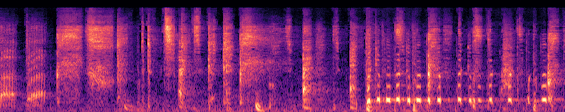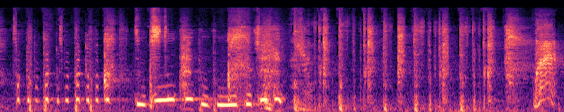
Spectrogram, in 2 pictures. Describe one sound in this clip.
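A man beatboxes, with quick rhythmic clicks and a hummed tone.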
